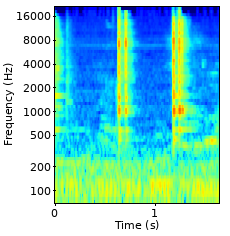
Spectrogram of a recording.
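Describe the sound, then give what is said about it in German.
Glass drinking cups knock together twice in a toast, two short, fairly dull clinks about half a second apart, over a low steady background rumble. “Das klingt so nach Plastikbecher.”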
